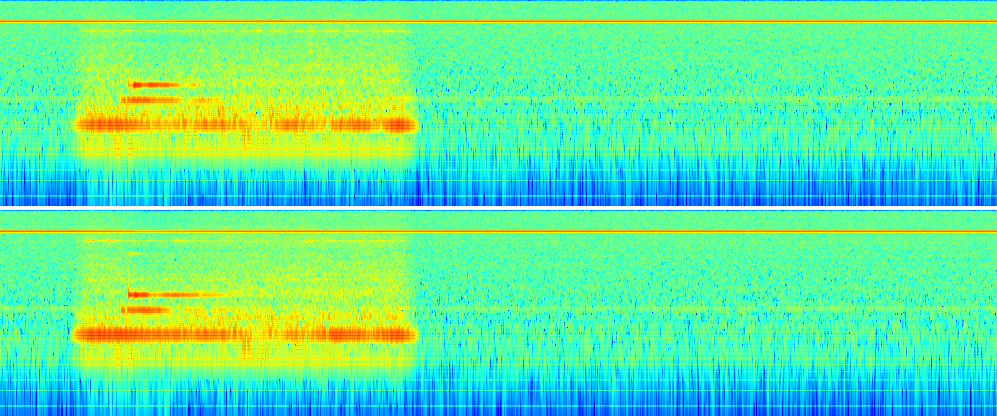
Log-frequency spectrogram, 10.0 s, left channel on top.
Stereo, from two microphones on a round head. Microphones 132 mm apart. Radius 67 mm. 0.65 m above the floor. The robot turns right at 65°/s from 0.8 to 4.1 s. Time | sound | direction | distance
1.2 | a ringtone | 130° right | 2.5 m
